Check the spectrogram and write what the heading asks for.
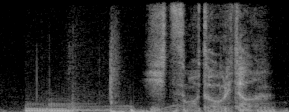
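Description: Anime episode audio played at low volume: background music with a character speaking Japanese dialogue over it, about halfway through.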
